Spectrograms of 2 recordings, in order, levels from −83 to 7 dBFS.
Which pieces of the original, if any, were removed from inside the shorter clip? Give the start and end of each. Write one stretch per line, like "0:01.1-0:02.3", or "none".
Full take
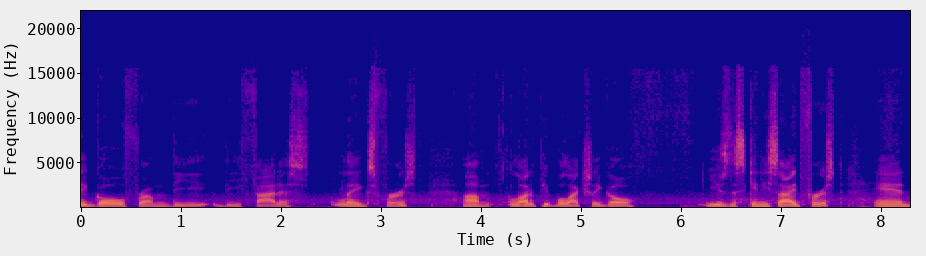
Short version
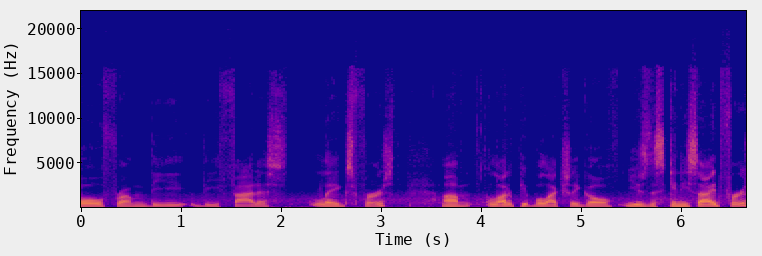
0:05.6-0:06.2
